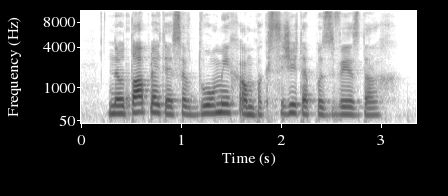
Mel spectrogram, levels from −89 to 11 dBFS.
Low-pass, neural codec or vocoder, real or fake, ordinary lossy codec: none; none; real; none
